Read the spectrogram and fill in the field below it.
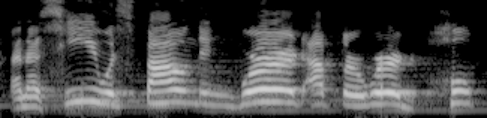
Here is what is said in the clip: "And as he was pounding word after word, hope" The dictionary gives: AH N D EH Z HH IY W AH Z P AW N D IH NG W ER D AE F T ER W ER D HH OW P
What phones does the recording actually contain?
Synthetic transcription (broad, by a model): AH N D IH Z HH IY W AH Z F AW N D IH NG W ER D AE F T ER W ER D HH OW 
